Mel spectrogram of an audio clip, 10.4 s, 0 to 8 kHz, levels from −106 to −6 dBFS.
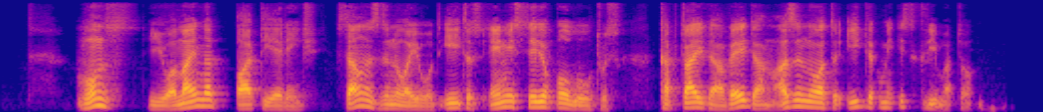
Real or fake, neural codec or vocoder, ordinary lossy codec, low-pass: fake; codec, 16 kHz, 0.5 kbps, FunCodec, trained on LibriTTS, 25 frames a second; MP3, 64 kbps; 7.2 kHz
